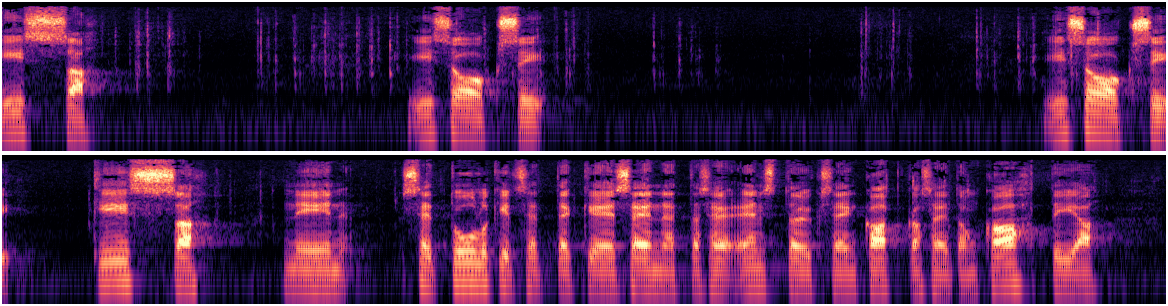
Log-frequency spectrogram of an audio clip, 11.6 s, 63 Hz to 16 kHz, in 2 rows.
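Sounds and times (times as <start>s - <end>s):
speech: 0.0s - 0.6s, 2.0s - 2.8s, 5.2s - 11.6s
typing on a computer keyboard: 0.5s - 3.6s, 4.3s - 5.5s.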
